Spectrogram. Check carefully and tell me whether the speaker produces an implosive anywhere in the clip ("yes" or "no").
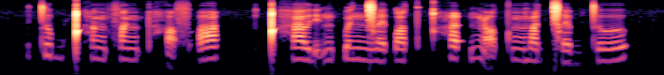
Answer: yes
